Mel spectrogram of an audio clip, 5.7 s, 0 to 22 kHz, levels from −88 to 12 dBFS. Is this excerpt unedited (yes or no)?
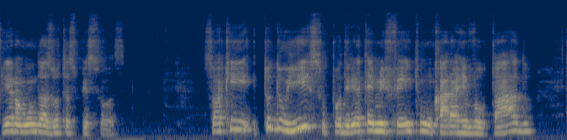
yes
